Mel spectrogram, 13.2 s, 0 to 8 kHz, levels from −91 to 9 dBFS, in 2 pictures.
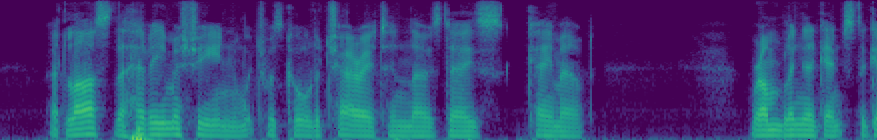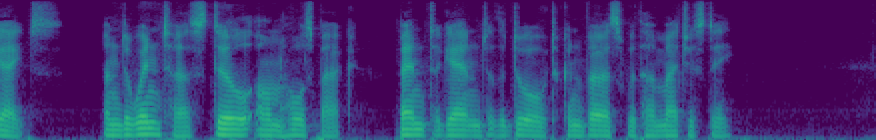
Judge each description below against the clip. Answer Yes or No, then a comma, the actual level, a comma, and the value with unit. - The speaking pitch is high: No, low, 110 Hz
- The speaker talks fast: No, average, 160 wpm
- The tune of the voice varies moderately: No, narrow, 2.1 semitones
